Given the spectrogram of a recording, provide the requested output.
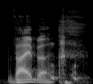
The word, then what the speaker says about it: Weibe: And when we saw your last name, which is spelled Weibe, of course, we pronounced it Vibe. – Of course. – Vibe.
